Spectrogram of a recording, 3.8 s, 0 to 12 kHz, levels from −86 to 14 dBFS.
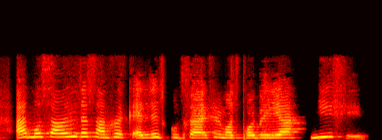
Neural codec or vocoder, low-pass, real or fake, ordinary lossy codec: codec, 16 kHz, 0.5 kbps, X-Codec, HuBERT features, trained on general audio; 7.2 kHz; fake; MP3, 48 kbps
